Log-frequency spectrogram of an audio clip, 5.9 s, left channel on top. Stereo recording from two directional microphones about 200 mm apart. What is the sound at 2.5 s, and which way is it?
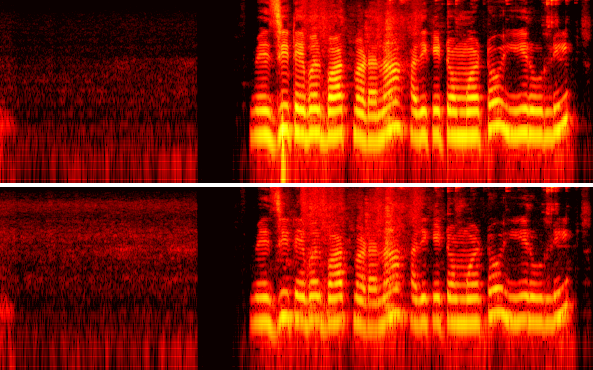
Speech, 35° left (ahead or behind).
